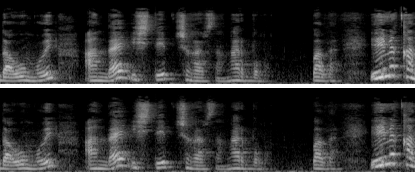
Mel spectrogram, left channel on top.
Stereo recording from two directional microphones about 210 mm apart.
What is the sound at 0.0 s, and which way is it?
A woman's voice, 45° left (ahead or behind).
